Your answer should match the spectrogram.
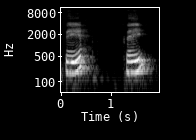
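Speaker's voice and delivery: "Perfeito" split as "per", "fei", "to" with long pauses; syllable by syllable. Shown as a demonstration. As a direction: separate each syllable of "Perfeito", very slowly. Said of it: "Vamos fazer a separação silábica".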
